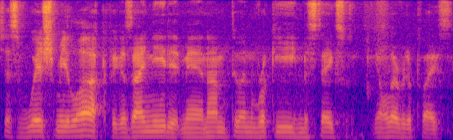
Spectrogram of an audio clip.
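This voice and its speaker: A man talks at a moderate pace in a flat, monotone voice. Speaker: DIY car builder. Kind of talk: DIY build vlog. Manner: casual, with many fillers.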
